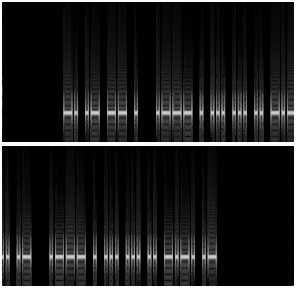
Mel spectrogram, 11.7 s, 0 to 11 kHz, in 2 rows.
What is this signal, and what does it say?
Morse code, heard as a keyed tone, about 22 wpm, 700 Hz. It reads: NAME JESSICA JESSICA
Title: Practice QSO - Exchange 1 - Beginning - 22wpm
